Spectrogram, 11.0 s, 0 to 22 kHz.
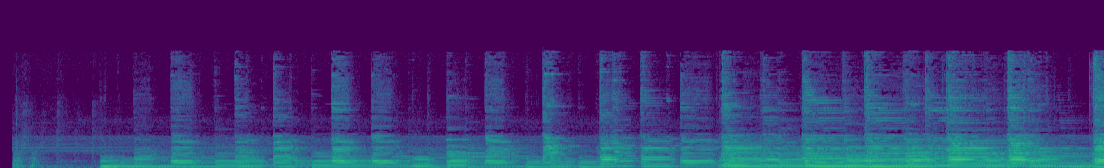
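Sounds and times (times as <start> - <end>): electric guitar picking chords: 0.2 - 11.0.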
